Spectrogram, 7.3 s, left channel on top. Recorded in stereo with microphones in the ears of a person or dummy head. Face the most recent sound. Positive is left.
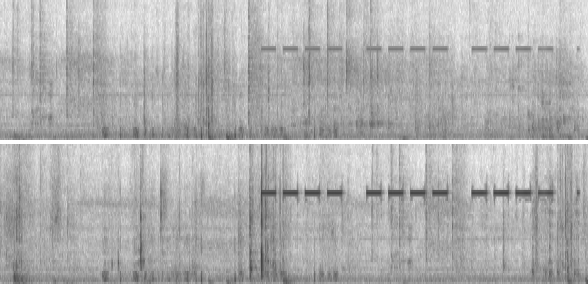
turn(degrees=-35)  # may be behind; listen again after turning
